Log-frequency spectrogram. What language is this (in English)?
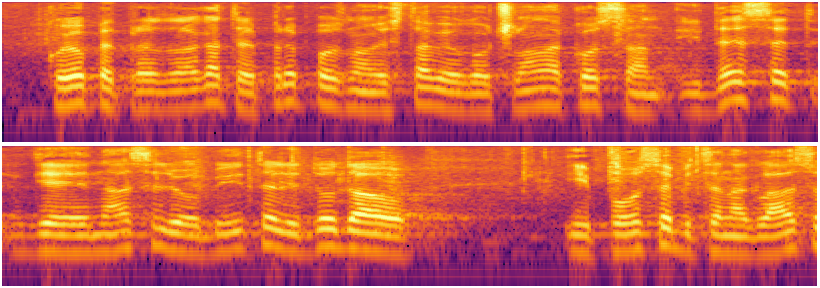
Croatian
